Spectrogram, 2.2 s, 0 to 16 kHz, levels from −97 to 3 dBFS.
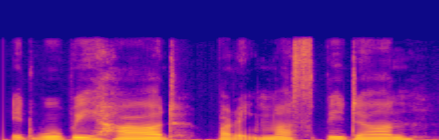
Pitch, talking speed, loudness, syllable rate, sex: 160 Hz, 245 wpm, -16 LUFS, 4.6 syllables/s, female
